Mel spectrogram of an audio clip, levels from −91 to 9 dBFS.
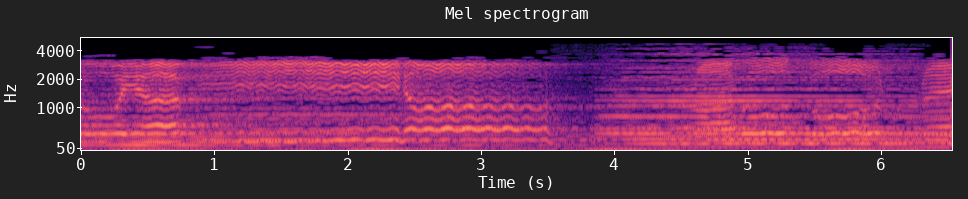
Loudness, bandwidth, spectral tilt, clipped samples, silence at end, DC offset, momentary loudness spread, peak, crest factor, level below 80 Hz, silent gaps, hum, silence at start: -21 LUFS; 5 kHz; -8.5 dB/octave; under 0.1%; 0 s; under 0.1%; 10 LU; -6 dBFS; 16 dB; -42 dBFS; none; none; 0 s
